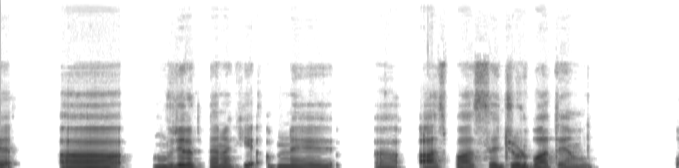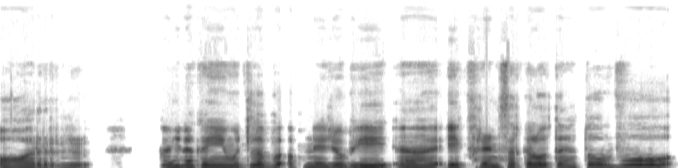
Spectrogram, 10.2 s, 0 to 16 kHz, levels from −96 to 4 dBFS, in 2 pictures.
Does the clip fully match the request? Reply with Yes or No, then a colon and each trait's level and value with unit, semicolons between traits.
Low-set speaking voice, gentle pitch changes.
No: low, 125 Hz; average, 3.5 semitones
